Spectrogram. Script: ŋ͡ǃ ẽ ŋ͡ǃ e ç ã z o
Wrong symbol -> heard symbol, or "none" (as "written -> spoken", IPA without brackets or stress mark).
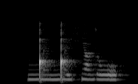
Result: none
